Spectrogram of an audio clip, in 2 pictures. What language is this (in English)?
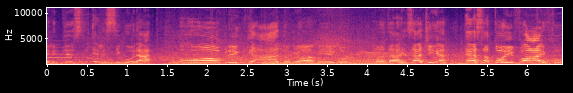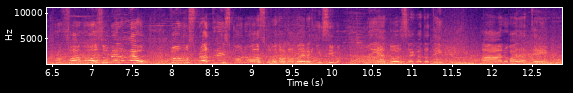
Portuguese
